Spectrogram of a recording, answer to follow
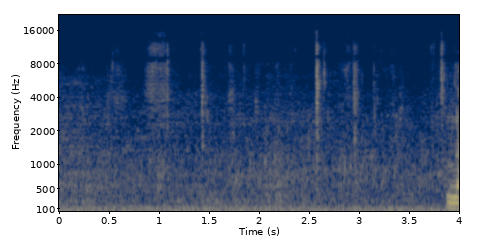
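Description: Chopsticks faintly clicking against small bowls a few times while people eat, over a low steady rumble.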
